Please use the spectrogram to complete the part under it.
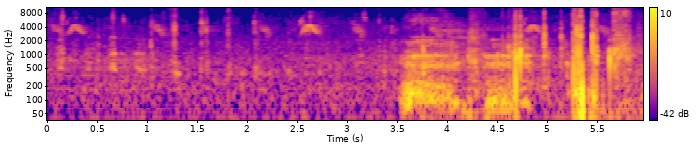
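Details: Labrador Retriever puppies react after smelling milk: thin, high, arched squeaky whines come in short separate bursts, then turn to louder, denser whimpering mixed with sharp clicks and knocks.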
